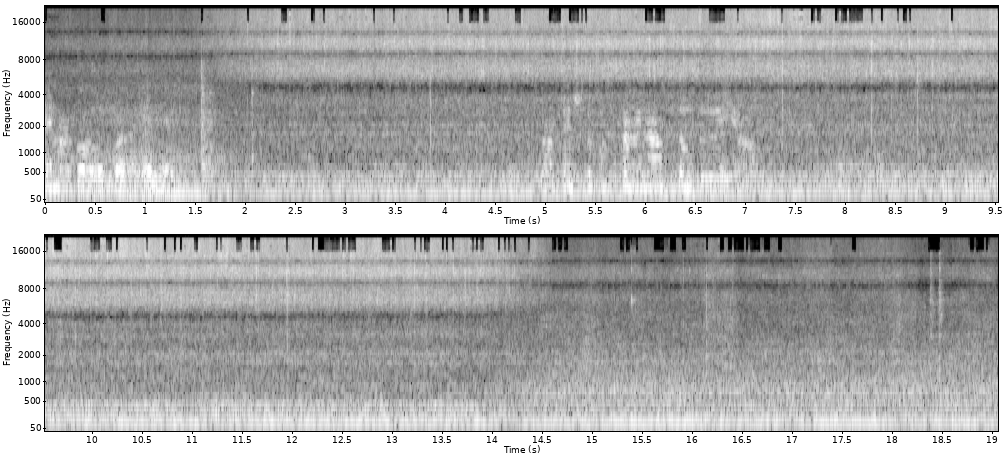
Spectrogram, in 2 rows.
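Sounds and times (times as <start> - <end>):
steady low hum: 0.0 - 19.0
vegetables sizzling in a skillet: 1.7 - 14.6.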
